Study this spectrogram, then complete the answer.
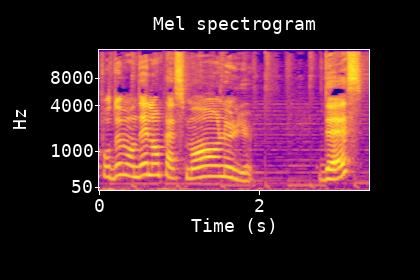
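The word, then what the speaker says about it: です: demander l'emplacement le lieu deiss s'écrit avec un u mais cette lettre ne se prononce pas ici voici d'autres exemples pour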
